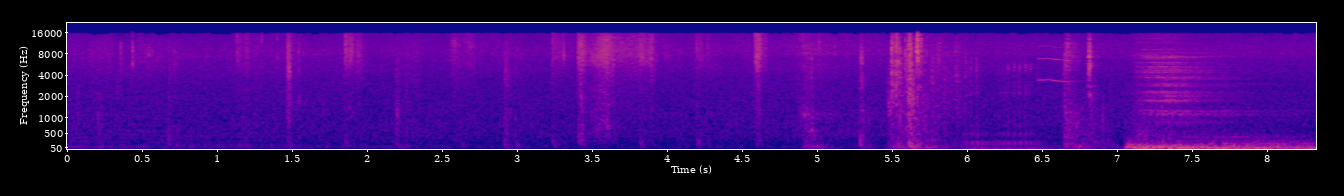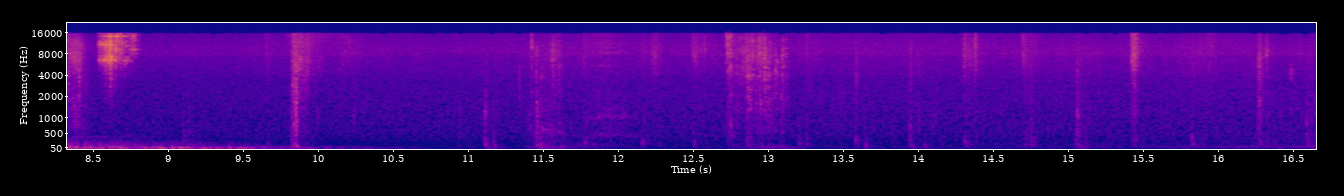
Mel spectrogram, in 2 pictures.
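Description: Footsteps tread slowly over gravel and dirt.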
